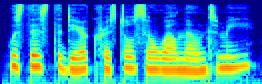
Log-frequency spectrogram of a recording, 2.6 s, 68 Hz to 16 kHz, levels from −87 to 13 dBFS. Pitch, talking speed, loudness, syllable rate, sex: 190 Hz, 230 wpm, -17 LUFS, 4.6 syllables/s, female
